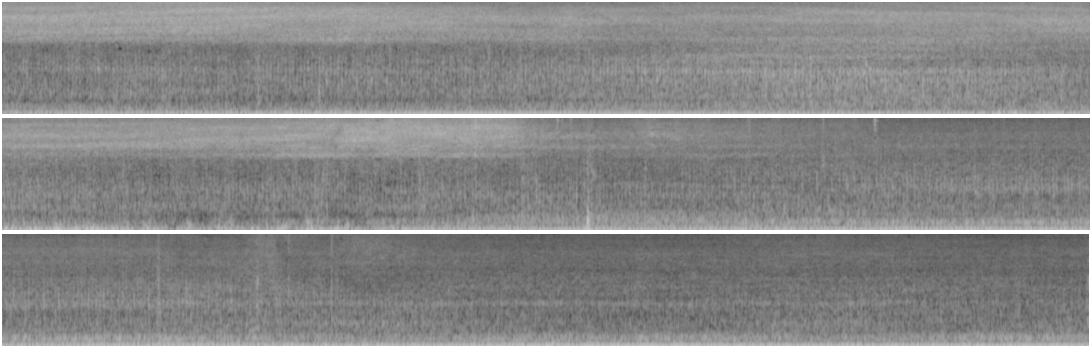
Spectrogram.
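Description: Hyundai Terracan SUV's engine idling steadily, with one sharp click about halfway through.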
